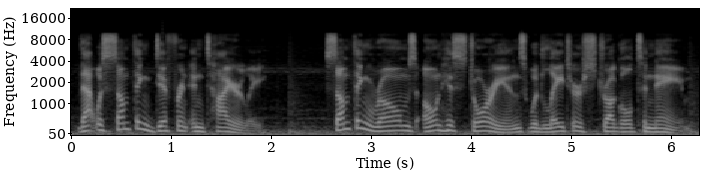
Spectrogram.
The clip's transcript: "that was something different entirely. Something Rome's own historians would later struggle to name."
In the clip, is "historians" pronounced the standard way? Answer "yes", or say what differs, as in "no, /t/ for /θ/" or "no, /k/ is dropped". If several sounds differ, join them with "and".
yes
